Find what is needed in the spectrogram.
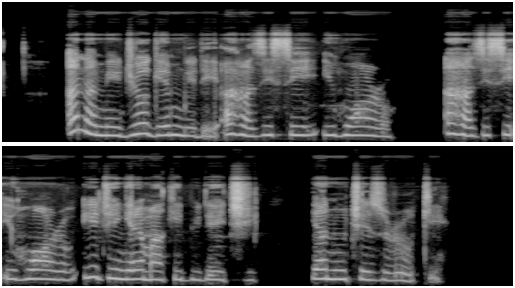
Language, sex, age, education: Igbo, female, 15-29, secondary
